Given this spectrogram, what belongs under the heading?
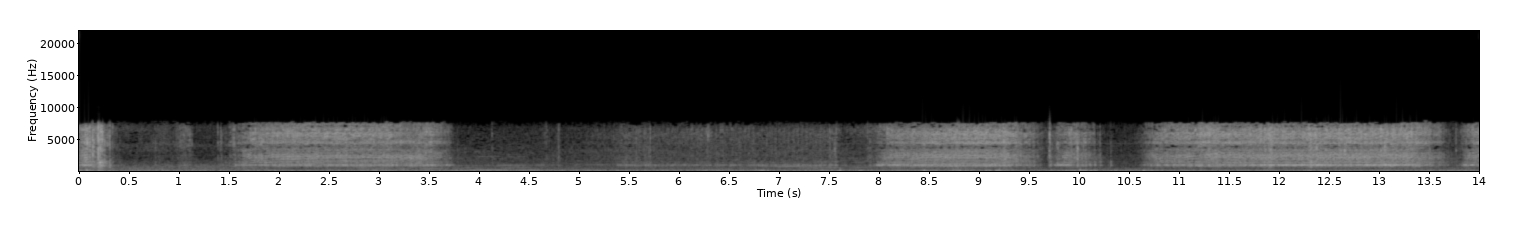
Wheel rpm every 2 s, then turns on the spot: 30, 80, 10, 20, 70, 60, 90.
4-8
